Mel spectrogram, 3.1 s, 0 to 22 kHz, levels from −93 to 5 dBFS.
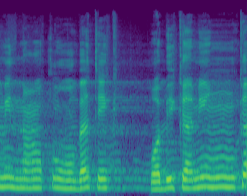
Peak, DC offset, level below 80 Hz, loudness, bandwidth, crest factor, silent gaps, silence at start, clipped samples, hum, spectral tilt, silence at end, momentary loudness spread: -4 dBFS; under 0.1%; -66 dBFS; -20 LUFS; 16 kHz; 16 dB; none; 0 s; under 0.1%; none; -5.5 dB/octave; 0 s; 7 LU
